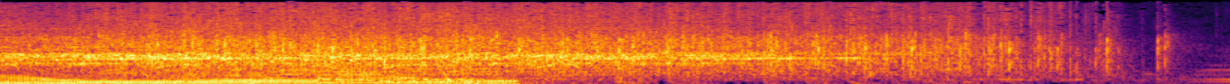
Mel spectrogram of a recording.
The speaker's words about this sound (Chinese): 好，那我们就让他来摇一回。来，预备， 掌声鼓励。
